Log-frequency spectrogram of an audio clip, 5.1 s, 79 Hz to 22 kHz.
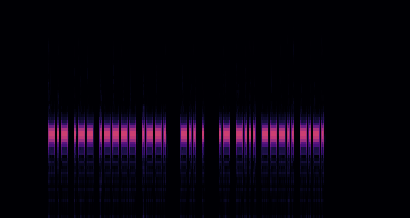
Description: Morse code, heard as a keyed tone, about 46 wpm, 700 Hz. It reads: KW1P DE AB8C
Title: USA Callsign DE Callsign - 4 Characters - 45wpm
